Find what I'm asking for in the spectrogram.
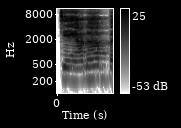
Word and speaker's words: Dana: You can either look up Hot Mess to Not Mess, or you can find it under my name, Dana Banana, not really Banana, but that's how you say it, Reed Nuesca.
